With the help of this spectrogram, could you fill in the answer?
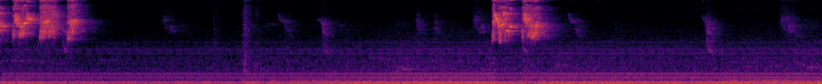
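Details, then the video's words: Parrots at playtime chirping in quick groups of three or four harsh, noisy notes, one group at the start and another about five seconds later, with faint clicks and a constant low hum. "playtime with Parrots Chirping"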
